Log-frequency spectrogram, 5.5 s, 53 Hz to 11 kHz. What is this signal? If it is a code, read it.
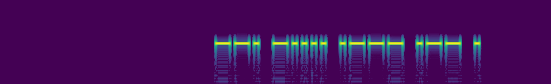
Morse code, heard as a keyed tone, about 25 wpm, 700 Hz. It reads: G6JWE
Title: DXCC-100 Call Signs - 5 Characters - Repeated 3x - 25wpm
